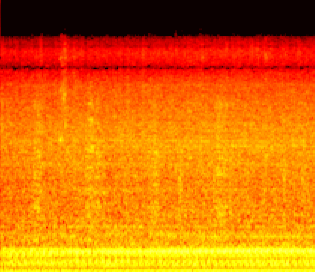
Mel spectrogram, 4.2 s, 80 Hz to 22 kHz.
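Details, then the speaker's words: 1954 Chevy pickup with a replacement T5 transmission after the previous one failed, driven in fifth gear at about 60 mph. Steady engine drone and road rumble with no whine, clunk or grinding; normal transmission operation. "we're in fifth gear now doing about 60 M an hour we got no noise so I'm going to take that as a win"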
